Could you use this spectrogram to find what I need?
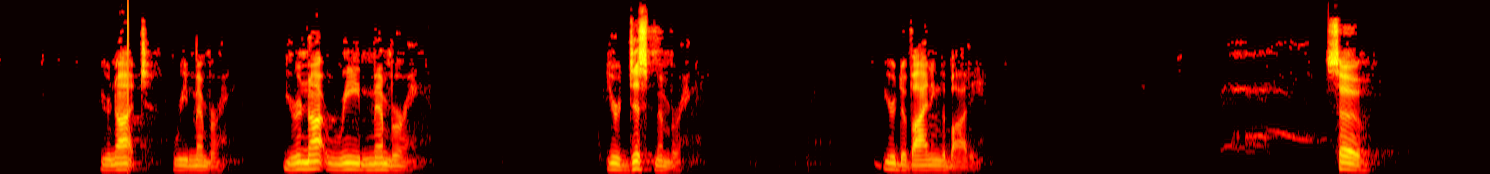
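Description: A man speaks with animation through a microphone, with pauses between phrases.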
